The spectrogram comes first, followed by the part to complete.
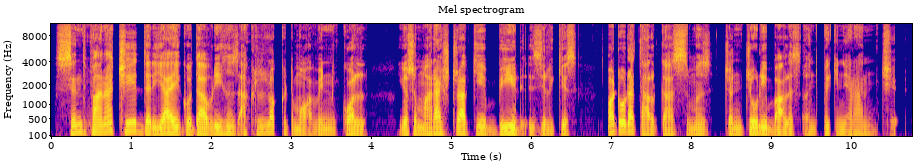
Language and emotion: Kashmiri, neutral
